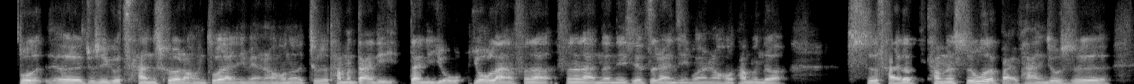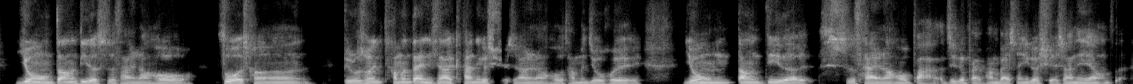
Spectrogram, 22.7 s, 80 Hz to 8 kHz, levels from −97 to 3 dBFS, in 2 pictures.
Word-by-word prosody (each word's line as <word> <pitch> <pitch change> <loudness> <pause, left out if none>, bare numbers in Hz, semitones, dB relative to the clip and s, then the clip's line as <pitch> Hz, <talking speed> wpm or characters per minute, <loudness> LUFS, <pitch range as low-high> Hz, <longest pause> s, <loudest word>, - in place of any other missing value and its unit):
做， 155 -1 +5
呃 130 -3 +4
就 135 +2 -4
是 135 - 0
一 135 - 0
个 130 0 +2
餐 135 +2 +1
车， 140 +1 +3
然 120 -2 +1
后 120 - -4
你 115 - -5
坐 135 +4 +3
在 125 - +4
里 110 -2 -6
面， 110 -1 -6
然 110 +1 -4
后 125 - -3
呢 115 -1 -3
就 125 +2 -6
是 125 - -2
他 150 +4 -1
们 140 -1 +1
带 155 -1 +5
你 115 -2 -5
带 155 -3 +4
你 125 -3 -1
游 115 -1 -1
游 135 +2 +3
览 155 -6 +5
芬 115 +5 -5
兰 120 -4 +2
芬 145 0 -1
兰 120 -4 +2
的 120 - -1
那 120 0 -2
些 125 +1 -2
自 125 - -3
然 120 -1 0
景 115 -2 -6
观。 115 +1 -5
然 115 0 -6
后 130 +1 -3
他 150 +4 -2
们 135 -2 -3
的 125 -1 -1 0.6
食 140 +2 -1
材 120 -6 +2
的 135 0 +3
他 165 - +1
们 150 -1 +2
食 145 -1 -1
物 185 +4 +5
的 - - +5
摆 105 -4 0
盘 115 +2 -4
就 135 +1 -1
是 120 -2 0 0.4
用 145 -4 +4
当 150 +1 +4
地 170 0 +2
的 135 -3 +4
食 125 0 -5
材， 115 -2 -4
然 115 0 -3
后 120 -1 -1 0.2
做 165 -5 +5
成 120 +1 -3 0.3
比 135 - -5
如 130 0 +1
说 155 +3 +1
他 160 +2 -4
们 145 -1 0
带 155 0 +6
你 125 - 0
下 135 +3 0
来 130 - +5
看 135 - 0
那 135 - -1
个 130 - +1
雪 125 - -7
山， 120 +1 -4
然 110 -1 -5
后 120 0 -5
他 125 +2 -8
们 120 -1 -4
就 120 -1 -3
会 115 -3 -2 0.4
用 130 -4 +2
当 140 0 +3
地 130 -1 +1
的 120 -1 +2
食 455 - -4
材， 120 -2 +2
然 110 0 -1
后 120 -1 -2
把 110 -1 -3
这 120 +1 -6
个 125 - 0
摆 110 - -4
盘 120 +2 -5
摆 110 -2 +1
成 115 +2 -6
一 115 - -3
个 120 -1 0
雪 115 - -5
山 115 +1 -2
的 120 - -2
样 115 -2 -2
子。 - - -16
125 Hz, 290 characters per minute, -23 LUFS, 115-135 Hz, 0.6 s, 带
